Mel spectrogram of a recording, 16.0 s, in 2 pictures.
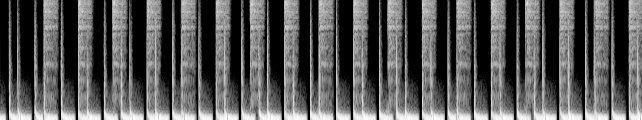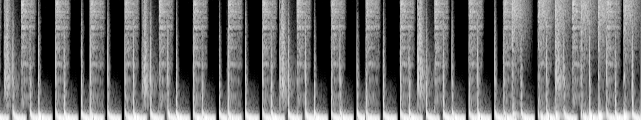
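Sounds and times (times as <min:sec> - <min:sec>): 
music loop: 0:00.1 - 0:16.0.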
